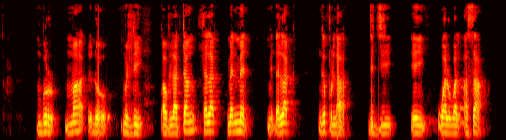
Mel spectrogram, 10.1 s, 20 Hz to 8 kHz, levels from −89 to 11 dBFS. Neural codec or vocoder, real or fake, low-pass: none; real; 7.2 kHz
